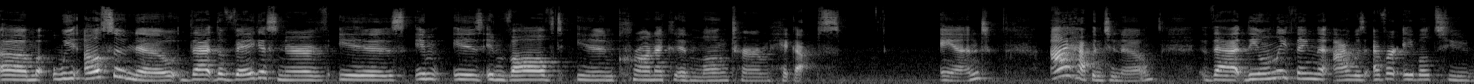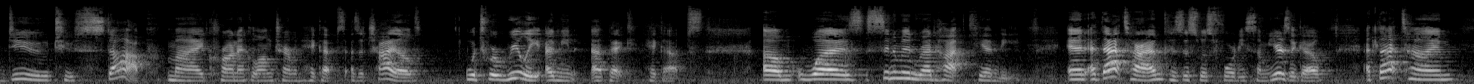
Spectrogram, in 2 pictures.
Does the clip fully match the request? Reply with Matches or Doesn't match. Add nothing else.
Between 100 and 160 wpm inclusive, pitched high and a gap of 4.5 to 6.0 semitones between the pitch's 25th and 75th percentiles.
Doesn't match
